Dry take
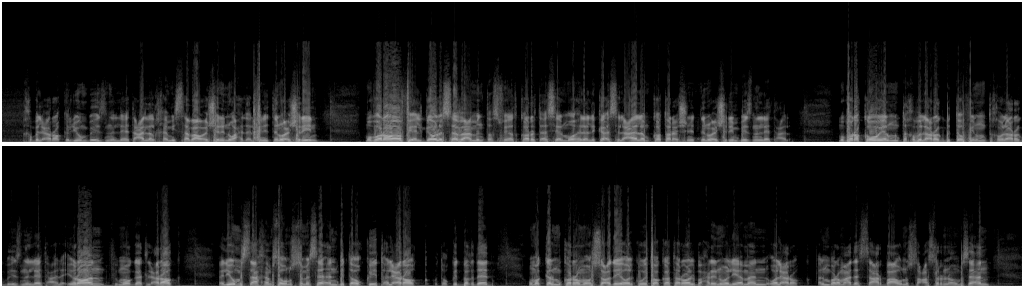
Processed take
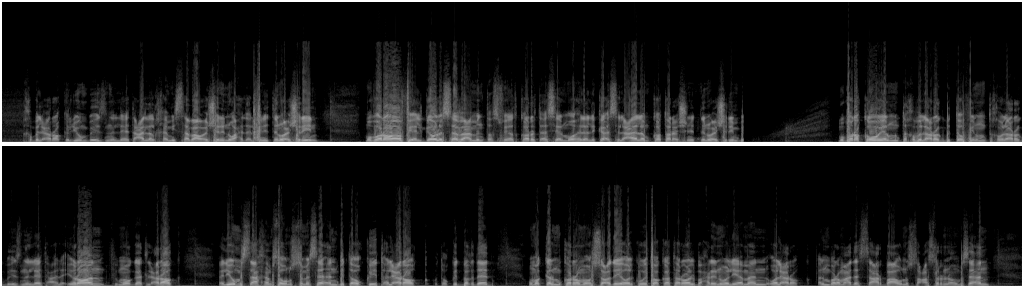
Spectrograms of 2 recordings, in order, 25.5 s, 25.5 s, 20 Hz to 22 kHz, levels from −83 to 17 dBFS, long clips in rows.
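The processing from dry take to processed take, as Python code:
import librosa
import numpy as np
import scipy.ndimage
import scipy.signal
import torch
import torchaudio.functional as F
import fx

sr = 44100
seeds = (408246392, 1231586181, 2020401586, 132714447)

y = fx.edit(x, sr, fx.tape_start(start_s=9.26, length_s=1.32), tone=tone)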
